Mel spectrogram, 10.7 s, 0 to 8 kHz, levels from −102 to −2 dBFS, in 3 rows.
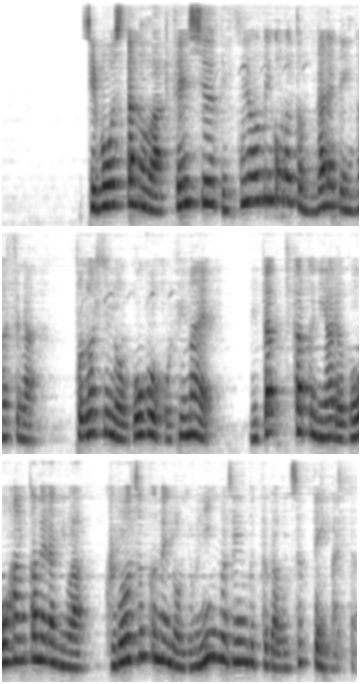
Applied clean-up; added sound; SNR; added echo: neural mask model DeepFilterNet 3.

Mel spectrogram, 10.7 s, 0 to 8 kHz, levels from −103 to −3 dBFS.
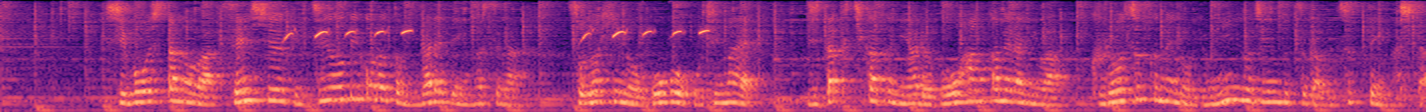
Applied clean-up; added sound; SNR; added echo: none; Chirp, tweet; 3 dB; reverberation time 0.4 s.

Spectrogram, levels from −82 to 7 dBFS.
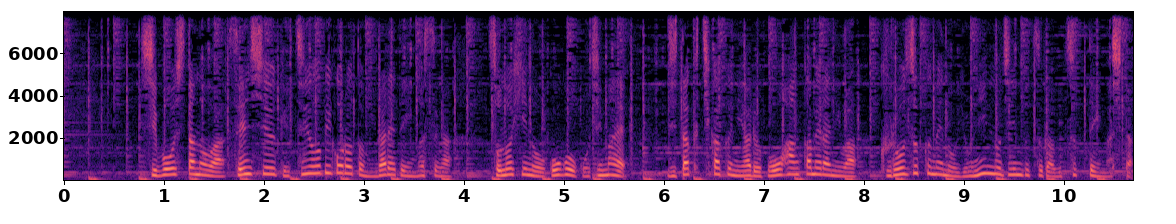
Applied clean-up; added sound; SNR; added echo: none; none; none; none.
